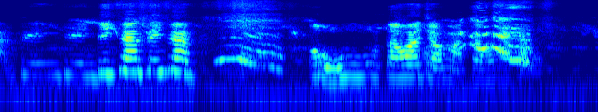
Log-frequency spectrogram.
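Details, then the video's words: Rescued five-month-old male baby monkey, missing one foot from a trap injury, calling loudly while waiting for his carer to feed him; several harsh, harmonic cries in quick bursts, some wavering and falling, others rising, with short gaps between. "Monkey Koko Make Sound So Loudly During Waiting Mom For Eating"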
